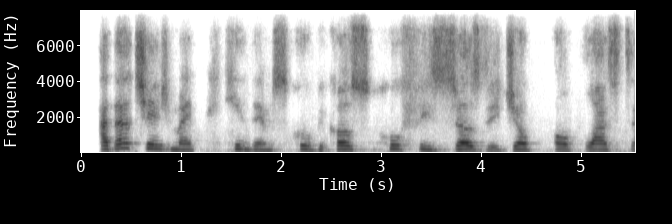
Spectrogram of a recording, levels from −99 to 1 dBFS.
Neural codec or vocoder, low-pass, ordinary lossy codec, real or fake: codec, 16 kHz, 1.1 kbps, Voila-Tokenizer; 7.2 kHz; Opus, 32 kbps; fake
